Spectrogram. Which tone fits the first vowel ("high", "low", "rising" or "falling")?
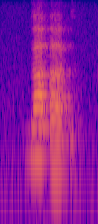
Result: high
